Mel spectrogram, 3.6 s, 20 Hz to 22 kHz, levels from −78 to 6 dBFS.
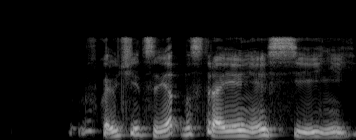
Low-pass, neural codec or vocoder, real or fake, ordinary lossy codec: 7.2 kHz; none; real; none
